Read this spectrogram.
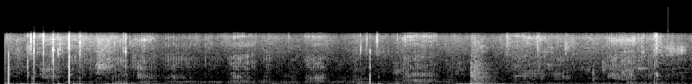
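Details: White European Shorthair cat purring: a low, steady rumble runs through the whole stretch, broken by sharp clicks and rustling handling noises near the start and again around the middle.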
